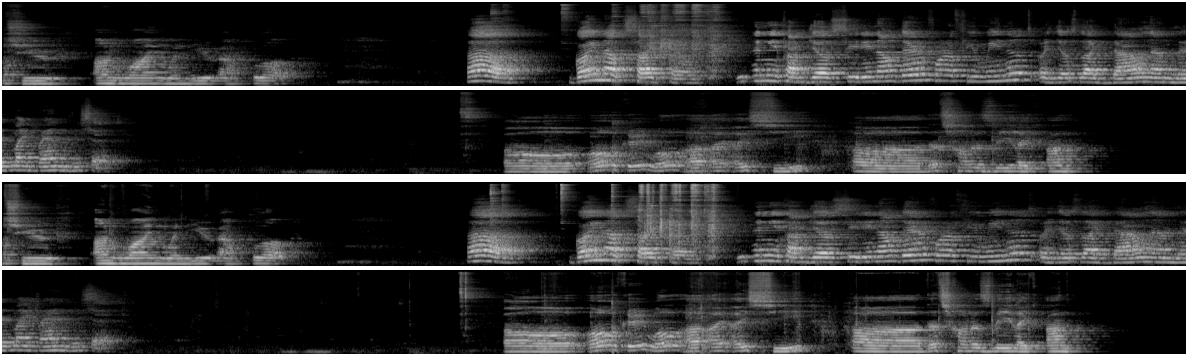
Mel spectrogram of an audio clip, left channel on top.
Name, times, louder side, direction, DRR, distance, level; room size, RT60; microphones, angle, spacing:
voice 1, 0.0-2.9 6.4-7.2 16.4-16.5 16.9-22.5, right 4 dB, 75° right, 5 dB, 0.5 m, -25 dB
voice 2, 4.6-5.1 5.7-6.9 7.5-12.9, left 2 dB, 65° left, 1 dB, 1.0 m, -22 dB
9.3 x 4.5 x 2.4 m, 0.83 s
head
